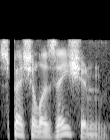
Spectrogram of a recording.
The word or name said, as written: specialization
